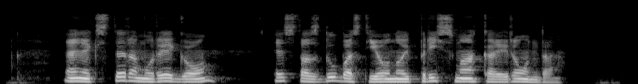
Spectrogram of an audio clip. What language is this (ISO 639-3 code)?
epo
